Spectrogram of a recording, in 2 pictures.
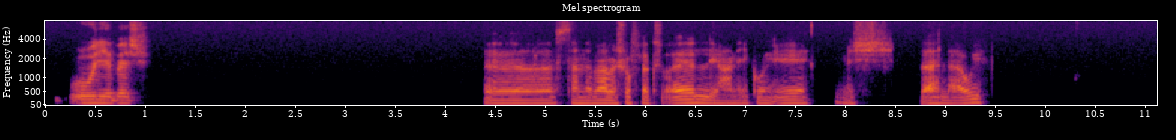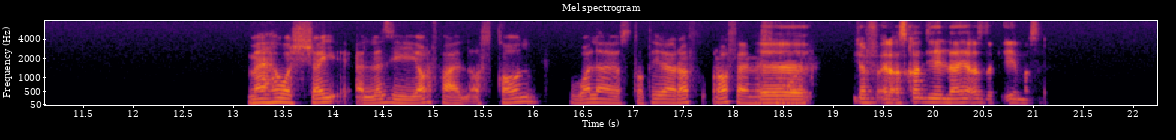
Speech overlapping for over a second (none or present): none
